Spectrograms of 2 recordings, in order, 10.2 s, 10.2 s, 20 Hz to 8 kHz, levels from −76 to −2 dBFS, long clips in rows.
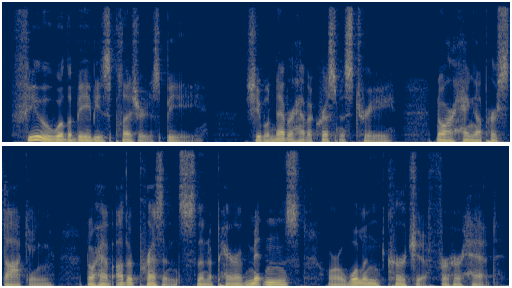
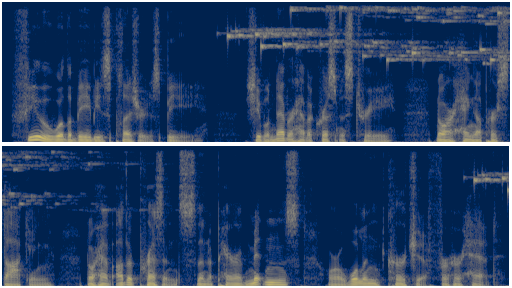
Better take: first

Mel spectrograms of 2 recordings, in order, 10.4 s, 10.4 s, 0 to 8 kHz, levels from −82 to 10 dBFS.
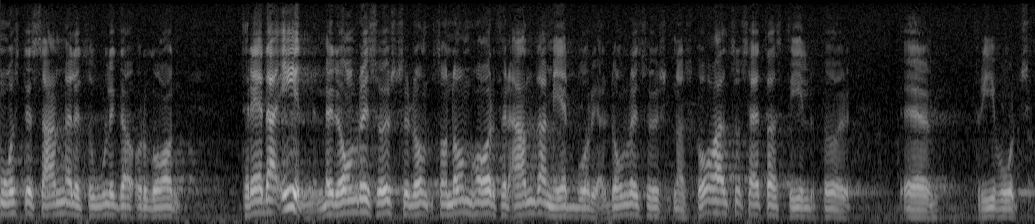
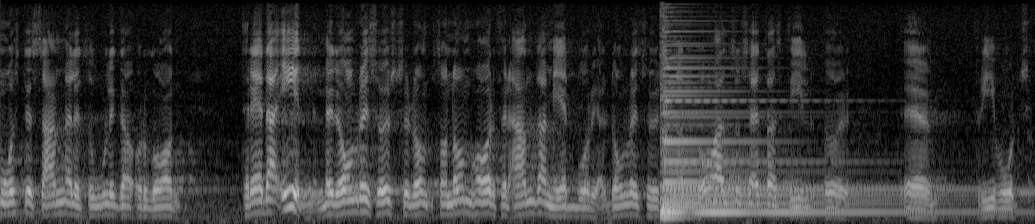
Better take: first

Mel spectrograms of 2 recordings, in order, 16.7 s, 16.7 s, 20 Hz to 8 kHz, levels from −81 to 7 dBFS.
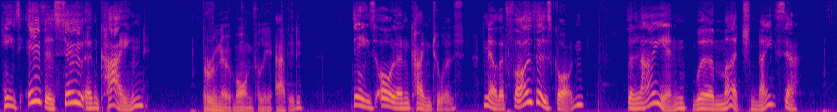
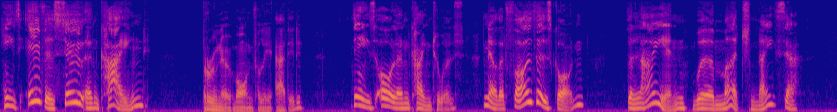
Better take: second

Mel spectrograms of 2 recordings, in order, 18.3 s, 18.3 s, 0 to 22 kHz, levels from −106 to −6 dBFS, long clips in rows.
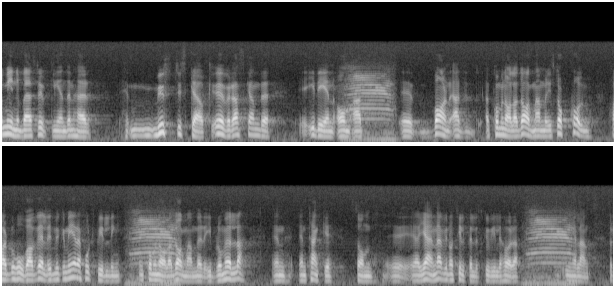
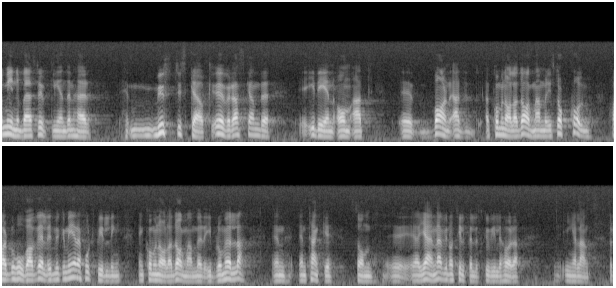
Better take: second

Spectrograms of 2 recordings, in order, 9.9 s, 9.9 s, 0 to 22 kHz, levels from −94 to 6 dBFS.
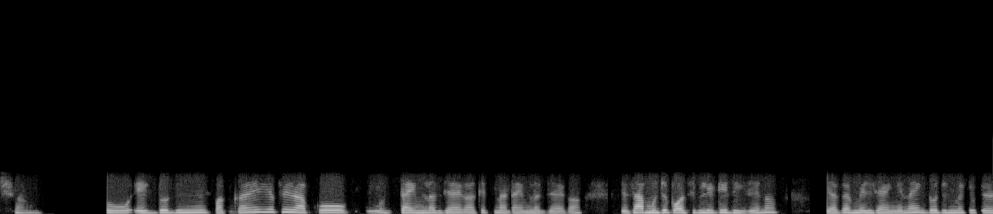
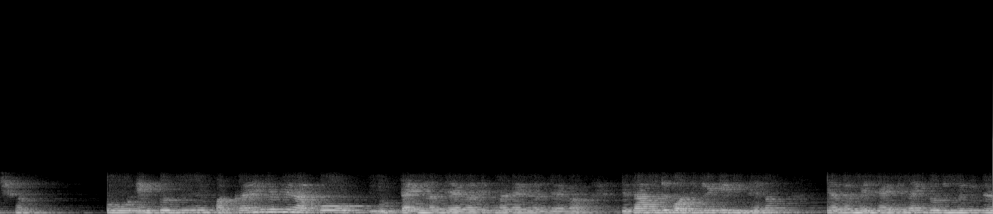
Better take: first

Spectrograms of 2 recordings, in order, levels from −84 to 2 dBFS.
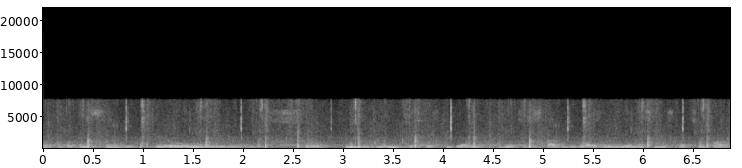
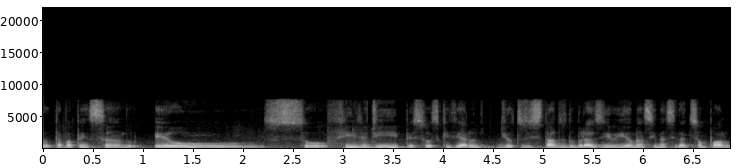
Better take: second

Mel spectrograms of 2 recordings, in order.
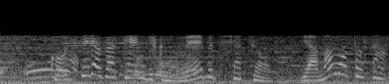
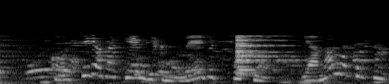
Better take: first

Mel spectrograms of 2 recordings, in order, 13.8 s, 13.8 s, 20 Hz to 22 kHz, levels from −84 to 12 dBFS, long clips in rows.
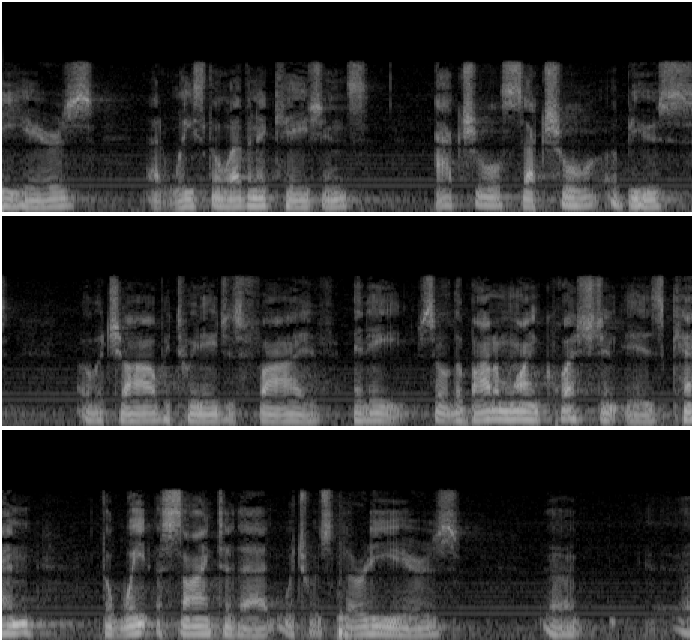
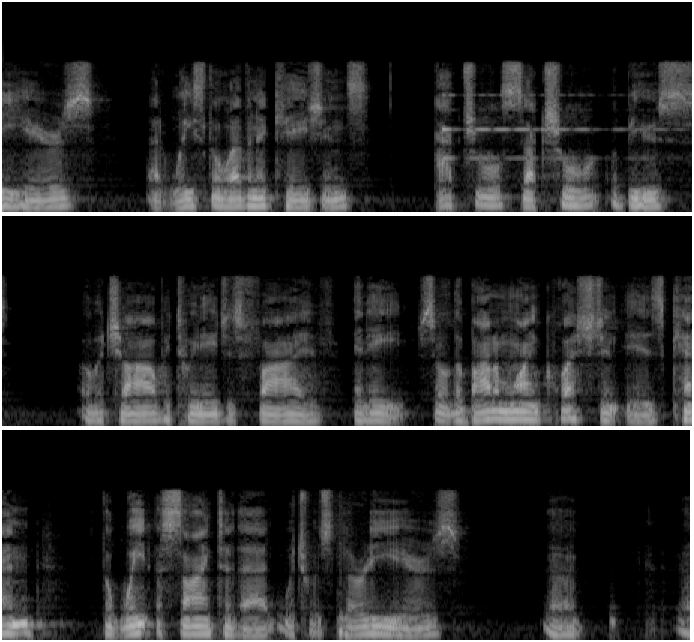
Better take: first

